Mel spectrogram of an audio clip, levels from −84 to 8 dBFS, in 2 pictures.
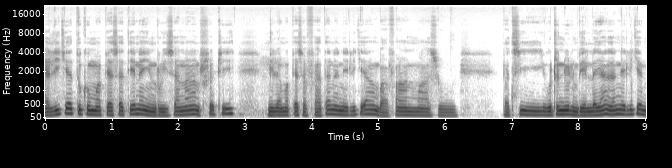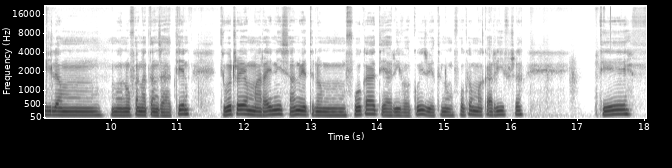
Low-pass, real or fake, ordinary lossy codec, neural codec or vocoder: none; real; none; none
